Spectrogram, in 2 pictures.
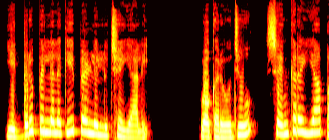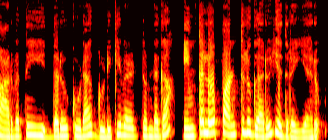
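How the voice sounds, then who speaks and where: A woman's voice: medium pitch, mellow, dry recording. Woman narrating a story, dry studio sound. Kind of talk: scripted moral story narration.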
